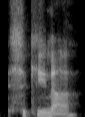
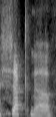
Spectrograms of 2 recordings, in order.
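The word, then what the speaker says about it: Shekinah: a year but it's shikina shikina shikina I've been saying shna for and literally I've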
